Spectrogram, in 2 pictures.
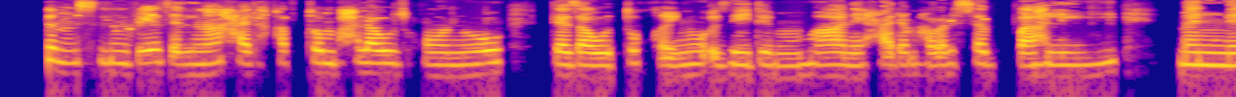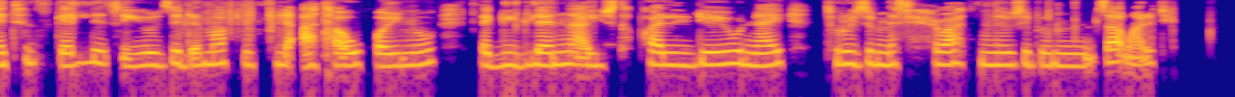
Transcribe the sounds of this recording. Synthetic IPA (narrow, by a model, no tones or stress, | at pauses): ɨzɐmɨslɨnbezɐlːɐnaħad̪ɐkʰɐbt̪ʰo̞mbahlawizɨxo̞nu | ɡ̥ɐzawɔd̪ʼukʰo̞̰jnuʔɨzijd̪ɨmːanajħad̪ɐmaħbɐɾɐsɐβb̥ahli | mɐnːɐt̪ʰɨnzɨɡɐlːɨt͡sʼɨjːuɨzid̪ɨmːafɨfɨlʔat̪ʰawikʰo̞jnuzɐɡɨlɡɨlɐnːaʔɨjːuzɨt̪ʰɐ̥fʰalejunajt̪ʰuɾizmːɐsħɨβat̪nɨzibɨmɨt͡sʼa̰ʔma̰lɐt̪ʰɨjːu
